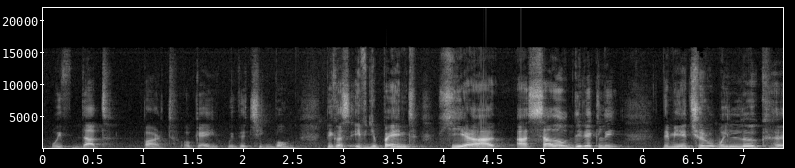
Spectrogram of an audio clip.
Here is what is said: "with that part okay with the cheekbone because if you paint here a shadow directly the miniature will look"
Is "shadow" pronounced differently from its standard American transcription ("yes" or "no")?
yes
